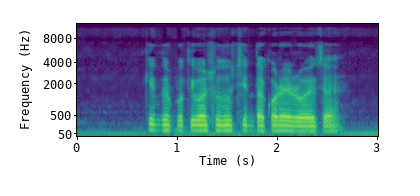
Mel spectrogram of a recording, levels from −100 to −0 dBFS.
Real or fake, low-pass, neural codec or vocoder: fake; 10.8 kHz; codec, 24 kHz, 3.1 kbps, DualCodec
